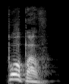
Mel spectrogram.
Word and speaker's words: Попов: «Попов!» — окликнул он его, делая ударение на первое «о».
